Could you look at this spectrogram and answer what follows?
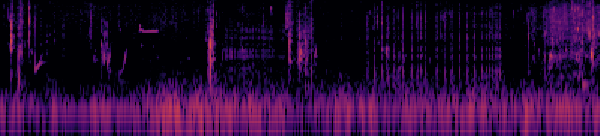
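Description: Water sloshing and small splashes at the side of a boat as a hand holds a bass in the water and lets it go, with scattered light drips and ticks over a steady low rumble of wind and chop against the hull.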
